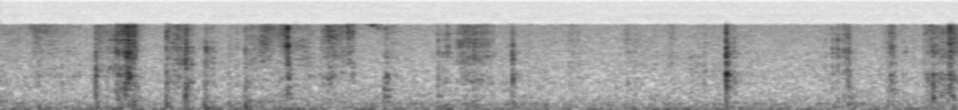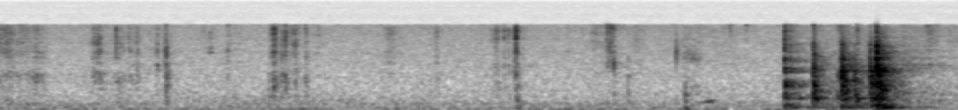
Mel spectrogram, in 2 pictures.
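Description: Scissors snipping paper craft pieces for a rainbow fish window-art project: quick irregular cuts and paper rustles close by, ending in a louder burst of crinkling paper.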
